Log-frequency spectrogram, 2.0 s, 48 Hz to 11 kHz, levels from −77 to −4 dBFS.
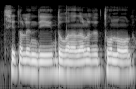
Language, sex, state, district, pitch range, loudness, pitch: Chakma, male, Tripura, Dhalai, 130-140 Hz, -16 LUFS, 130 Hz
